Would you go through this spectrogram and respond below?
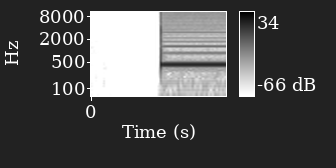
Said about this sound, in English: I think we can determine now that the clapping and all of that isn't the problem. The beeping is also not a problem.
